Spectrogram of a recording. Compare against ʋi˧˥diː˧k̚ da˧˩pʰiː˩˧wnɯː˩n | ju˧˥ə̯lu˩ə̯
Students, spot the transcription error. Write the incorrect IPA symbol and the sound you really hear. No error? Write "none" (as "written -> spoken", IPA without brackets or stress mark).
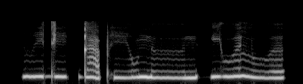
none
